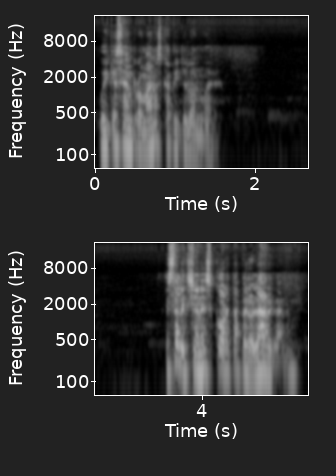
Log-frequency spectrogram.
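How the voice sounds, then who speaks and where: A man's voice: medium pitch, a little mellow. Guy teaching a bible class online, asks the students stuff, says everything twice. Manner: questioning, repeats himself for emphasis.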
